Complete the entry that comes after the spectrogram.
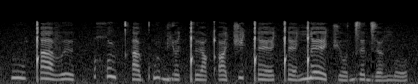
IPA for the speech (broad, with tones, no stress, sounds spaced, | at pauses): u˥˩ ǃ a˥˩ v ɘ˥˩ | χ u˥˩ kʰ a˨˩˦ kʷʼ ɘ˥˩ b j ə˨˩˦ ǃ ɘː˨˩˦ qʼ ɘ˨˩˦ t͡ʃ ɪ˥˩ ǃ ɛː˨˩˦ ǃ ɛ˨˩˦ ŋ͡ǃ ɛː˥˩ t͡ʃ o˨˩˦ d͡z ə˥˩ d͡z œ˨˩˦ ŋ o˨˩˦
